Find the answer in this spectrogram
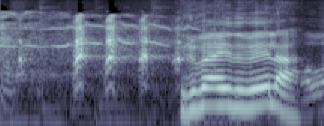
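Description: Men's voices: a few short laughs about half a second in, then a drawn-out voiced call near the end.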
